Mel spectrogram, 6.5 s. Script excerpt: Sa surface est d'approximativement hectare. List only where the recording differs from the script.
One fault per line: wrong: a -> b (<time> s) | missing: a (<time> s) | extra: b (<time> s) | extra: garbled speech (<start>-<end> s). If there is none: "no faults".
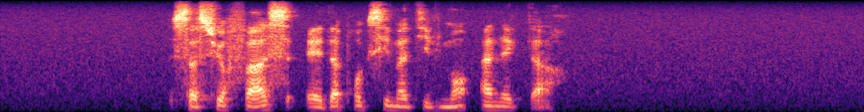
extra: un (3.6 s)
